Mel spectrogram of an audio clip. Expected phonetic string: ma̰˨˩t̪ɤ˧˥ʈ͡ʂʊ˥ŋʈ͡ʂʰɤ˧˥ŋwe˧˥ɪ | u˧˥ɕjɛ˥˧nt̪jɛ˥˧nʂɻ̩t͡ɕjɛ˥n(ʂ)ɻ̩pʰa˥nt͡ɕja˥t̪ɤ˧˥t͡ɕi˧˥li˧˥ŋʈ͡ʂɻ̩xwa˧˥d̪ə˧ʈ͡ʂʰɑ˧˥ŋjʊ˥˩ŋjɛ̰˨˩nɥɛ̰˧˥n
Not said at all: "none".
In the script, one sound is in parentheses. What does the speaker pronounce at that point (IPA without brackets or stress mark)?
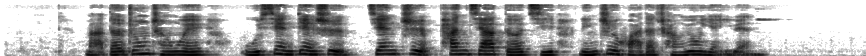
ʈ͡ʂ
